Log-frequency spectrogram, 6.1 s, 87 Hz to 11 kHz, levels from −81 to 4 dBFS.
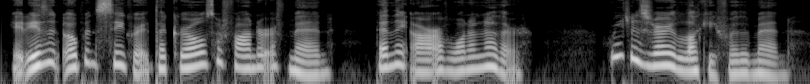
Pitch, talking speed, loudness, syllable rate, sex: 215 Hz, 225 wpm, -20 LUFS, 6.9 syllables/s, female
